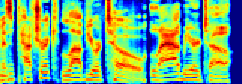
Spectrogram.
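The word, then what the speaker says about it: Labyorteaux: Labourteau. So like it's French as shit for sure. So Patrick, I'm labbing your toe. Like Labourteau.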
